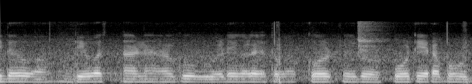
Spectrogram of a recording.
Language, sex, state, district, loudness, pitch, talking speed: Kannada, male, Karnataka, Belgaum, -15 LUFS, 125 Hz, 115 wpm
